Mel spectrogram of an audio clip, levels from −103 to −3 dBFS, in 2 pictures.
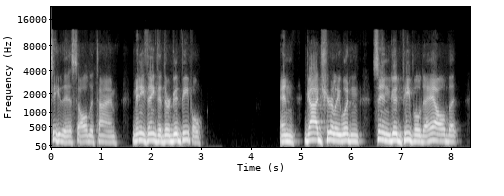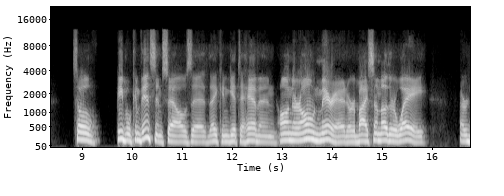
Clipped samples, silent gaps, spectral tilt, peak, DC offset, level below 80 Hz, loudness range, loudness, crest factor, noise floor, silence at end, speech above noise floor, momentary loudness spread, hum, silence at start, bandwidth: under 0.1%; none; -7 dB/octave; -2 dBFS; under 0.1%; -58 dBFS; 4 LU; -17 LUFS; 14 dB; under -90 dBFS; 0 s; over 74 dB; 11 LU; none; 0 s; 12 kHz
